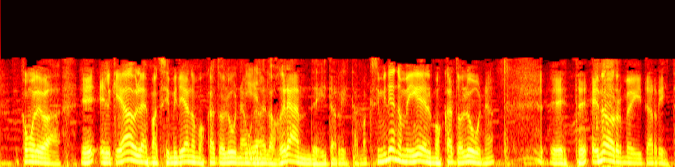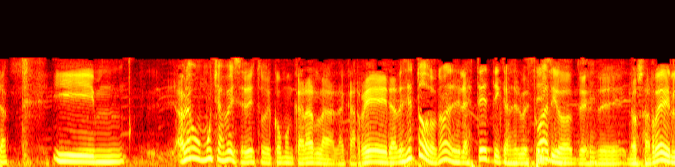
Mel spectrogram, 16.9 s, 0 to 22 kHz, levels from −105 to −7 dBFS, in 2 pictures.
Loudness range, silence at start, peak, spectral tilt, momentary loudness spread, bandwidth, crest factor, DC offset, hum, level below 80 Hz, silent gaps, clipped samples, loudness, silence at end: 3 LU; 0 s; -6 dBFS; -8.5 dB/octave; 10 LU; 5.4 kHz; 14 dB; under 0.1%; none; -42 dBFS; none; under 0.1%; -21 LUFS; 0 s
